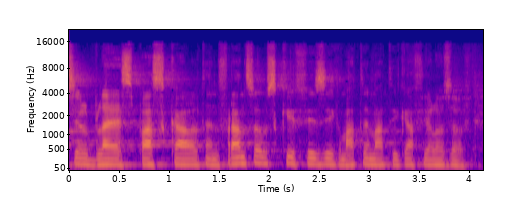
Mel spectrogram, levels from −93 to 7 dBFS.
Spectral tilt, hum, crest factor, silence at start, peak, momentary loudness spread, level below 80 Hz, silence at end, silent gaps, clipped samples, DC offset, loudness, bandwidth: -3 dB/octave; none; 22 dB; 0 s; -12 dBFS; 11 LU; -72 dBFS; 0 s; none; under 0.1%; under 0.1%; -33 LUFS; 15.5 kHz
